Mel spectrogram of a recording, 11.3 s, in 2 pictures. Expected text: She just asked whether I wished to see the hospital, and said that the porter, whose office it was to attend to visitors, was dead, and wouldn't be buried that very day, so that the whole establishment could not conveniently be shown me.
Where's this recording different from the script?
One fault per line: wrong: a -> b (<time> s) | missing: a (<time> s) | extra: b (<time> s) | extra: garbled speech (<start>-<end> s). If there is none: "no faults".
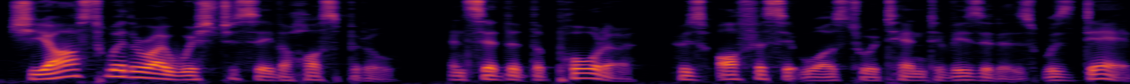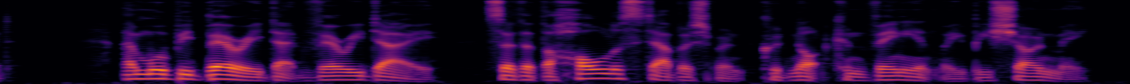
missing: just (0.2 s)
wrong: wouldn't -> would (6.4 s)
